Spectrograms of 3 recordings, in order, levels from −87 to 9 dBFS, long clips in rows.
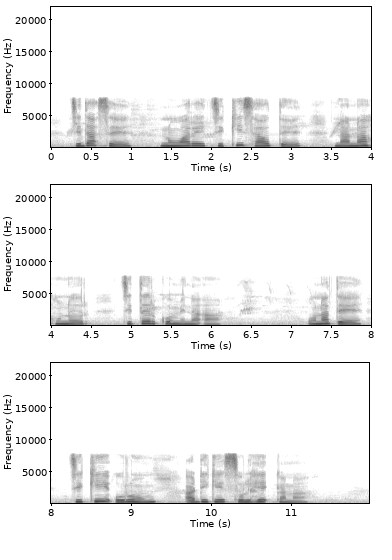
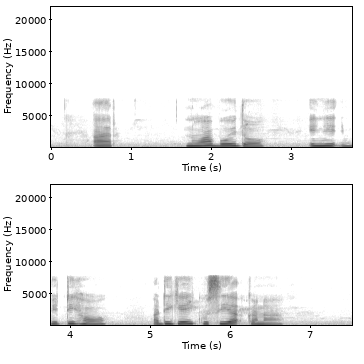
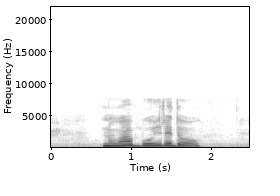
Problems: background sounds at intervals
